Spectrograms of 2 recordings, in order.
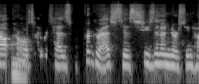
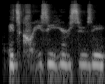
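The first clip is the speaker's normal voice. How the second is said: mock whisper, quieter; 13 dB quieter than usual. Retelling what a care aide quietly said: imitating someone whispering. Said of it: "the C N A is kind of whispering".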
